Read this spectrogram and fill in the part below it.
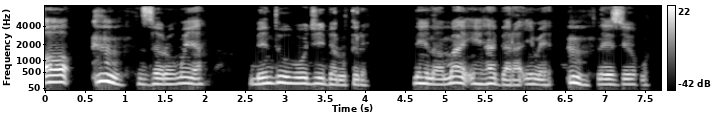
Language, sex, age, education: Igbo, female, 15-29, tertiary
